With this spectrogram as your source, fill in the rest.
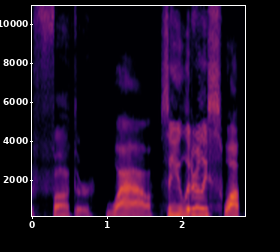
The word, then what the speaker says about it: Vater: And the German V. The German V, pronounced V, sounds like an English F. Like in Vater, father. Exactly. You hear Vater.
